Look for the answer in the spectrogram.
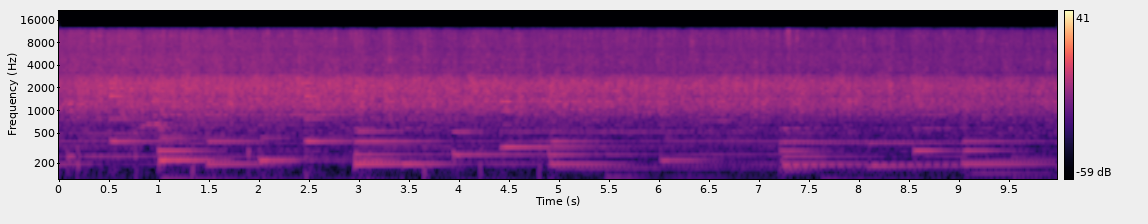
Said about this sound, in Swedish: En stor applåd för ungdomsledarna.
